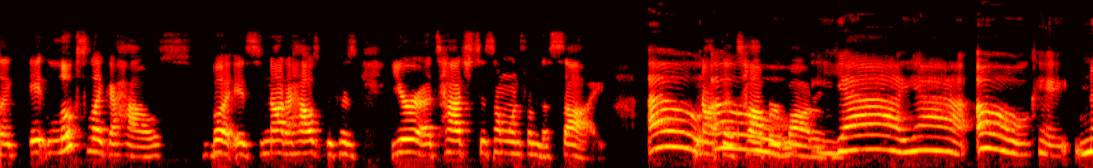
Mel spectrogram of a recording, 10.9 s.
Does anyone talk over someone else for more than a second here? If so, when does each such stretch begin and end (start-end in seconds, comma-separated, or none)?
6.9-8.4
